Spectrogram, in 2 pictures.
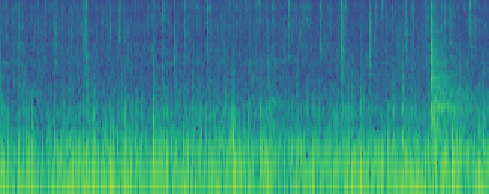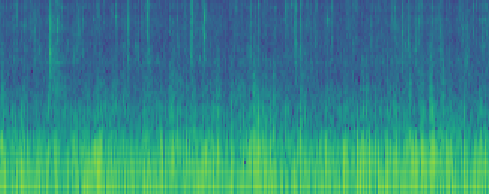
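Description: Close-up recording of a fire burning in a fireplace, played dry without any effect: a steady low rumble of flames with scattered sharp crackles and pops, one louder pop about three seconds in.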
